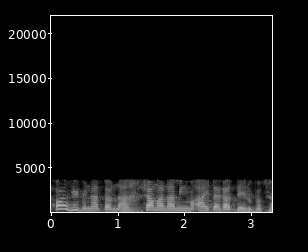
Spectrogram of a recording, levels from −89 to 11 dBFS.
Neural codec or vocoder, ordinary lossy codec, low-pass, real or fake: autoencoder, 22.05 kHz, a latent of 192 numbers a frame, VITS, trained on one speaker; none; 3.6 kHz; fake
